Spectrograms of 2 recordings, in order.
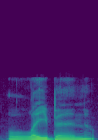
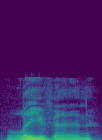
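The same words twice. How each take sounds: First: Laban said slowly as LAY-bun; a clear B in the middle of Laban; B pronunciation. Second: Lavan said as LAY-vun; a V in the middle of Lavan, long A first; V pronunciation. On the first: Listing variants of the word for listeners, B pronunciation. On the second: Listing the alternative form for listeners, V pronunciation. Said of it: "word Laban or". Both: Shown as a demonstration.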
